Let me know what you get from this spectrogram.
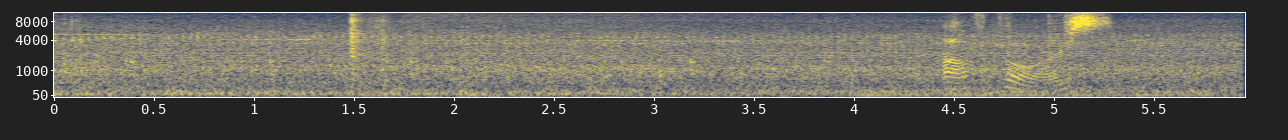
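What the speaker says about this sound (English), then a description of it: "And why is this bus so long? Because we are driving the Bendy Bus." Articulated bendy bus in Bus Simulator 18 rolling along with a steady low engine and road rumble, plus a brief hiss like an air brake release, while someone talks briefly over it.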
